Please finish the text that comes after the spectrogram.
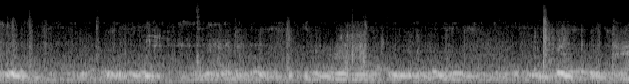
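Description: Teddy breed pigeons coo softly and repeatedly in low, throaty rolling calls, close by but quiet, with faint scattered clicks and rustles around them.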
